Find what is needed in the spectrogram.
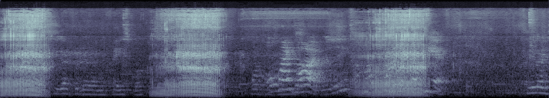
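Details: Loud, rough, rattling snores about every three seconds, with quieter breathing between them; snoring.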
